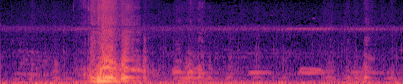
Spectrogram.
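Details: Bee buzzing: a loud, rough buzz swells sharply around the middle as if passing close, then sinks back to a softer wavering hum, over a steady thin high whine and low background rumble.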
